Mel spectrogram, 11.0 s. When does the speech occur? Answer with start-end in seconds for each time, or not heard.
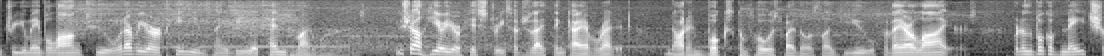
0.0-11.0.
